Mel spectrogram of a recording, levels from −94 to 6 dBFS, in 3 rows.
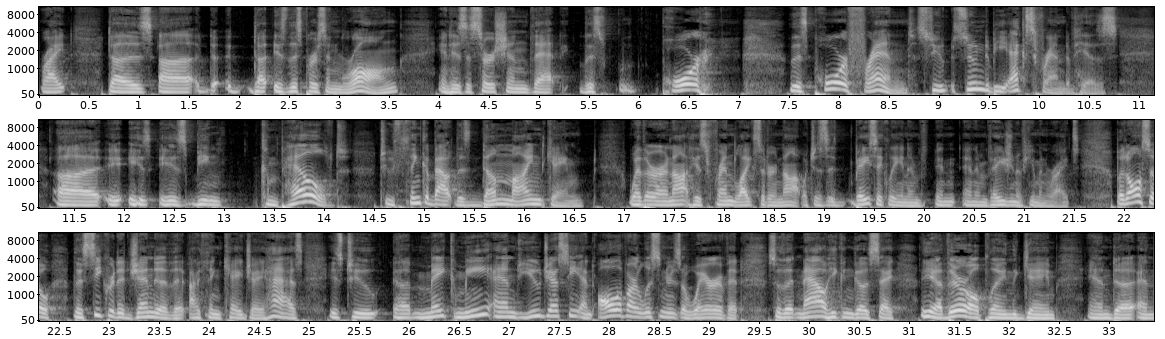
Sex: male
